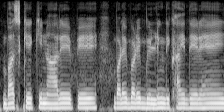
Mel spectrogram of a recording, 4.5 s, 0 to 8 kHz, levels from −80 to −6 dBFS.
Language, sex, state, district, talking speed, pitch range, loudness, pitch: Hindi, male, Jharkhand, Deoghar, 145 wpm, 120-125 Hz, -13 LUFS, 125 Hz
